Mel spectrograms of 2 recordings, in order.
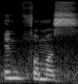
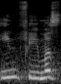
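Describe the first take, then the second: First: It does not sound like 'famous' with 'in' added. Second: It sounds like 'famous' with 'in' added. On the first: The speaker calls it right. "It's इनफेमस" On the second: The speaker calls it wrong. "उनको लगता है फेमस का opposite इनफेमस, लेकिन इनफेमस नहीं"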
